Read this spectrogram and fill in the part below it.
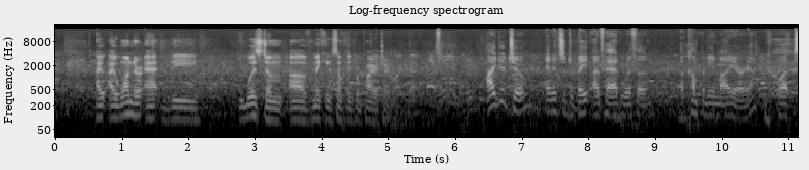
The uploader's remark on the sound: We are live at InfoComm 2012.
